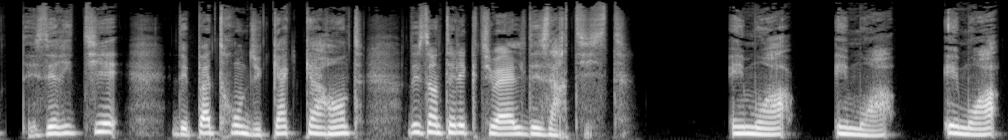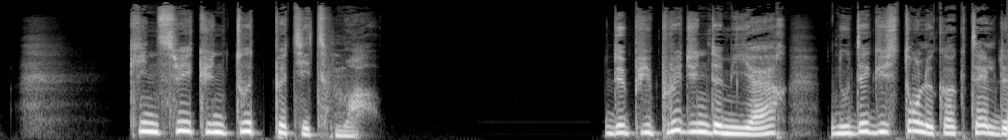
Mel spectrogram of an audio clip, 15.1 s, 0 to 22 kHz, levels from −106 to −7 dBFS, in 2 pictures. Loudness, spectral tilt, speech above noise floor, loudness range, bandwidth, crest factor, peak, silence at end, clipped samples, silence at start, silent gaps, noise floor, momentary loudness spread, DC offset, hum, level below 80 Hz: -18 LUFS; -6.5 dB/octave; over 73 dB; 4 LU; 19 kHz; 16 dB; -2 dBFS; 0 s; under 0.1%; 0.2 s; none; under -90 dBFS; 12 LU; under 0.1%; none; -56 dBFS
